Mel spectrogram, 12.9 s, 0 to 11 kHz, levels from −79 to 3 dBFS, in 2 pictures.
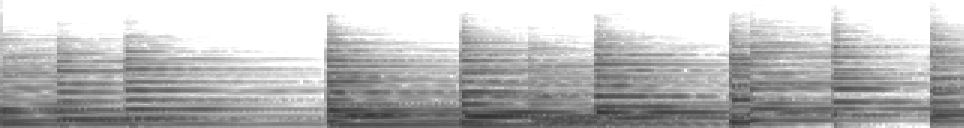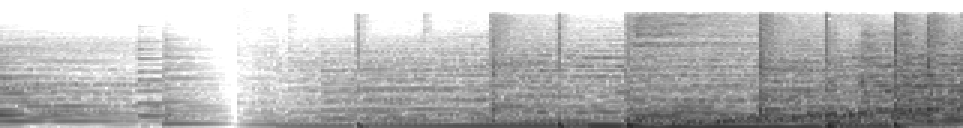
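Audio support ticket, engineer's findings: Wrong sample rate, 5.00 to 8.26 s. Sound runs fast and high: speed 1.38x, pitch raised 5.55 semitones, both shifting together. Points to 16 kHz material clocked out at 22 kHz with no resampling. Probable component: playback rate setting or output stage on that segment. Normal speed and pitch before and after the segment.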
